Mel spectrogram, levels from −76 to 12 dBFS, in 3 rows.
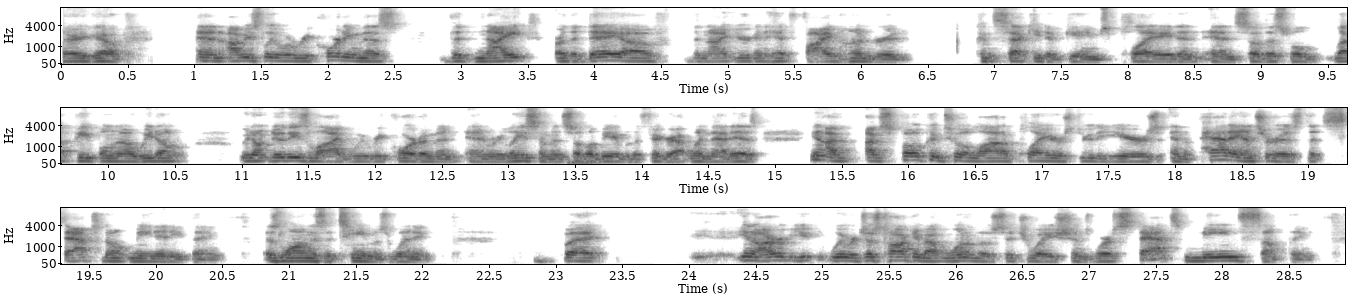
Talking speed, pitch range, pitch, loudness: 215 wpm, 120-145 Hz, 130 Hz, -20 LUFS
